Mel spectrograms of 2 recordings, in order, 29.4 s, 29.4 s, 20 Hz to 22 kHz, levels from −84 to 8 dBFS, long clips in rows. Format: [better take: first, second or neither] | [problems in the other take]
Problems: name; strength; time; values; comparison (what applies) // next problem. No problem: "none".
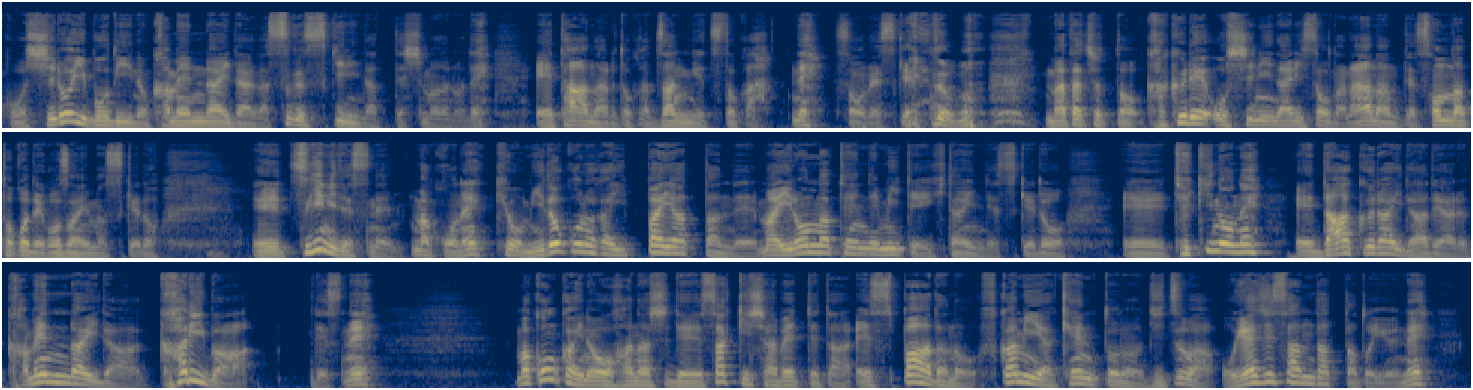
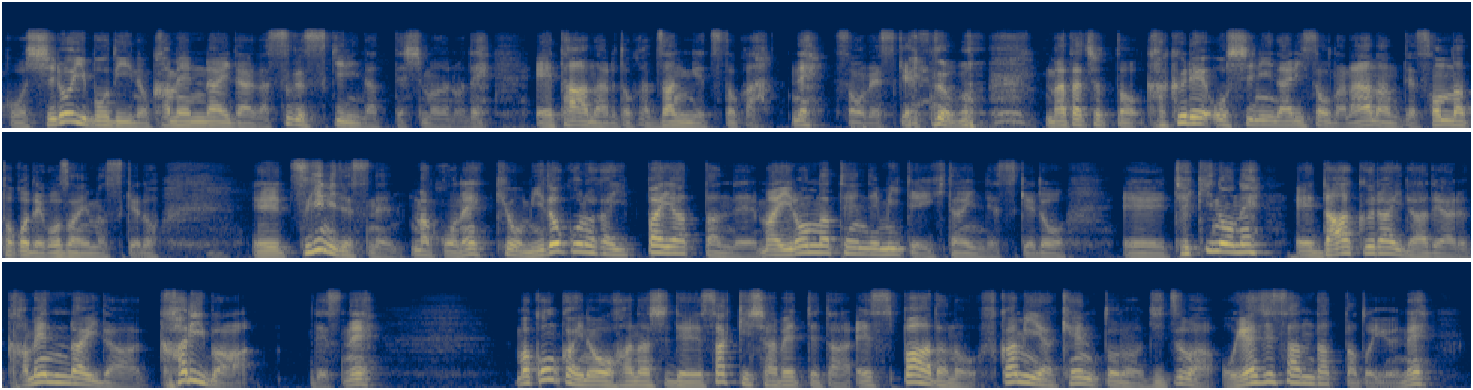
first | garbled, watery; slightly; nothing above 8 kHz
